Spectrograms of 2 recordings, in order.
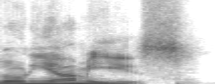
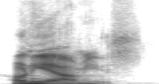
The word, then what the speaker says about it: Onamis: Greg mispronounce wings of onamis oh is that how you say that you said it like onam or I was like I think I said onam say no that's incorrect onamis uh but anyway other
